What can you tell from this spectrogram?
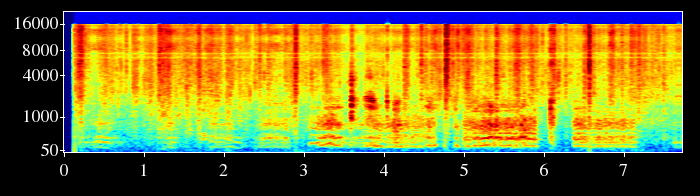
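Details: Alaskan Malamute puppies between 18 and 25 days old, making low, rough growling and whining sounds in overlapping bursts, with rustling and crinkling of bedding throughout.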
